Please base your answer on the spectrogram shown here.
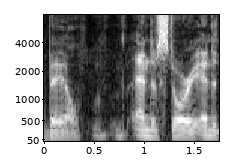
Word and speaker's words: Baal: Why I ought to it's pronounced Baal.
